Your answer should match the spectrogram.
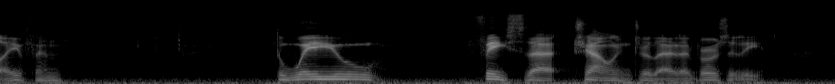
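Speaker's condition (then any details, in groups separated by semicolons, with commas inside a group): ALS; young-adult onset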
